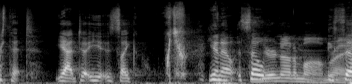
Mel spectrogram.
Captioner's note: mimicking slapping whoosh; laughing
